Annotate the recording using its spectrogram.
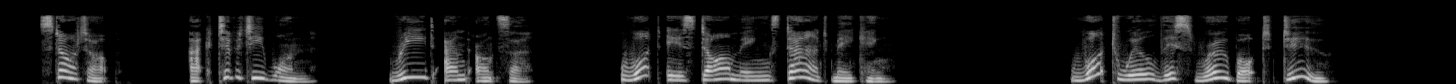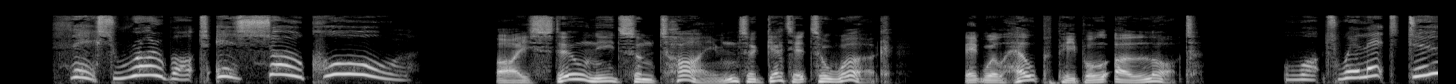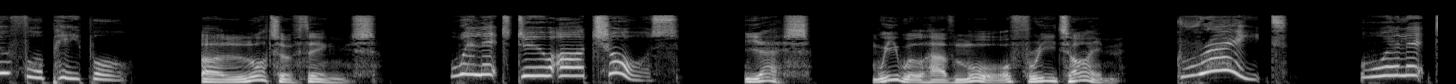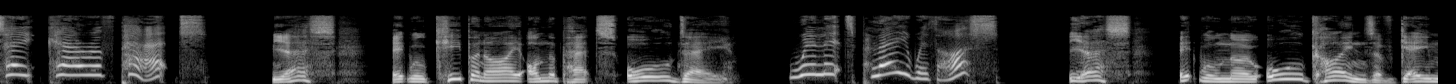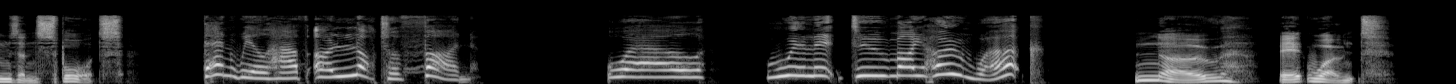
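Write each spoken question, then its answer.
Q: What is Da Ming's dad making?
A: A robot

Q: What will this robot do?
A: It will help people: do chores, take care of pets and play games and sports with them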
